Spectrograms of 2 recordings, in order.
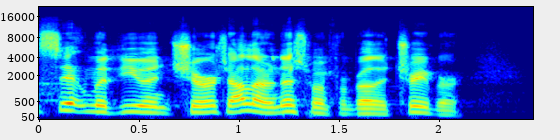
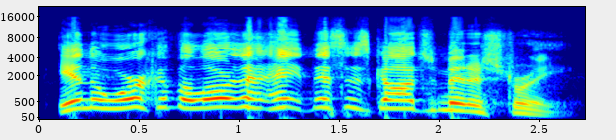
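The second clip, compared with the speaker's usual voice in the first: raised, emphatic preaching; 9 semitones higher than usual. Real, not acted. Pastor to his church, preaching with force. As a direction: proclaim it to the congregation.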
